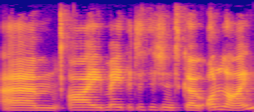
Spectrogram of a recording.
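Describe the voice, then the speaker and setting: A woman with a British accent and a medium pitch. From UK. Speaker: fitness business founder. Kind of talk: interview.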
